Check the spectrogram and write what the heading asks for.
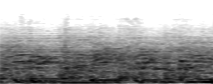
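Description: Upbeat parade music with singing, played loud from a passing character cavalcade float's speakers, with crowd noise beneath it.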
